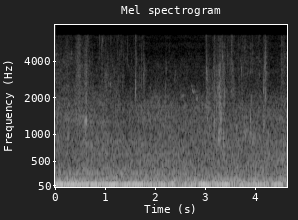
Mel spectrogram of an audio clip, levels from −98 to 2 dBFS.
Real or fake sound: real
